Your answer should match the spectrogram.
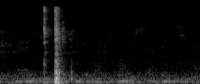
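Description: Two quick sharp knocks close together about half a second in, as the old pressed-steel Tonka toy truck is handled and set down, over a faint steady hum.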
